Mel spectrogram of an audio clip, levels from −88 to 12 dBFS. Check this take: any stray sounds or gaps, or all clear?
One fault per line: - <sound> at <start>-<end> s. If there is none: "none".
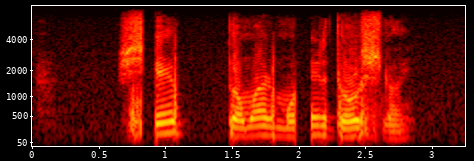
- dropout at 0.8-0.9 s
- dropout at 2.0-2.1 s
